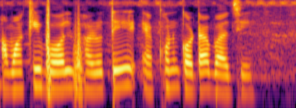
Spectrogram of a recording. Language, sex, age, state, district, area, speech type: Bengali, female, 60+, West Bengal, Purba Bardhaman, urban, read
